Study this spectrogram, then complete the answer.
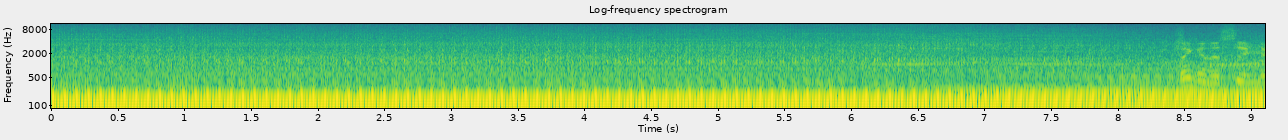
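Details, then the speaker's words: Subaru STI on its first drive after reassembly: deep burbling idle at about four pulses a second with a slightly uneven beat; owner suspects a misfire, but there is no check engine light and no leaks. "I kind of think it sounds like it has a miss but the check engine light is not on yet"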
